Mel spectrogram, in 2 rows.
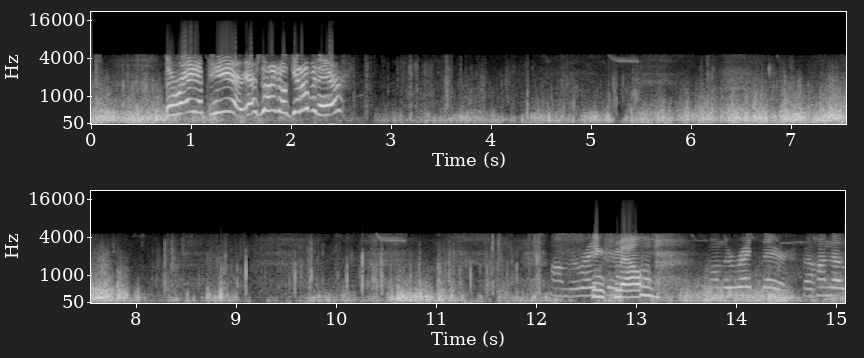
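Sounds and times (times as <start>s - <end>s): footsteps on gravel: 0.0s - 12.9s.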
